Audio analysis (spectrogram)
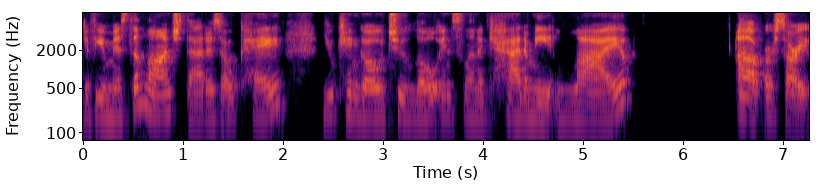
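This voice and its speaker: Against a quiet background, a woman speaks at a fairly low pitch with ordinary pitch variation. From US Midwest, Wisconsin. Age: 40s. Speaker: dietitian and podcast host. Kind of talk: solo podcast monologue. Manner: casual, chatty.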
